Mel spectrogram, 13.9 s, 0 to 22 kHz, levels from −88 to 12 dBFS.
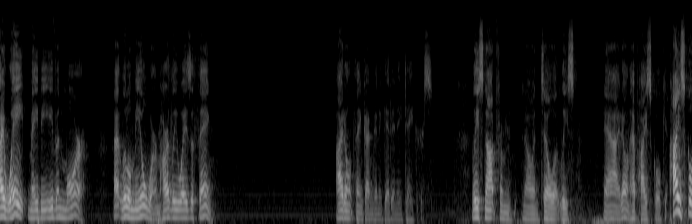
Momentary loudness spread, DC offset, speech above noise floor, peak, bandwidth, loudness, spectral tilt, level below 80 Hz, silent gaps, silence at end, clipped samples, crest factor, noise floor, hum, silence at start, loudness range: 21 LU; under 0.1%; 44 dB; -12 dBFS; 14.5 kHz; -34 LUFS; -6 dB/octave; -64 dBFS; none; 0 s; under 0.1%; 24 dB; -77 dBFS; none; 0 s; 9 LU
